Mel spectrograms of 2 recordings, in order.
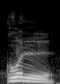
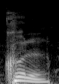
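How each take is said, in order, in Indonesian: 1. Konsonan pertama adalah q yang tebal dan tidak berdesah. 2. Konsonan pertama adalah k yang ringan dan berdesah. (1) "tapi qul, bersifat lebih tebal dan tidak ada hamas ataupun angin" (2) "bukan kul"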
